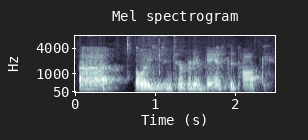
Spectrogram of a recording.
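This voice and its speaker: A man co-hosting a comedy sketch, giving absurd answers in a flat, deadpan way. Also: low voice, moderate pace, background noise. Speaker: comedy show co-host.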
